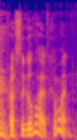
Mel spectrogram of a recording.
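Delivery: ordinary delivery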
